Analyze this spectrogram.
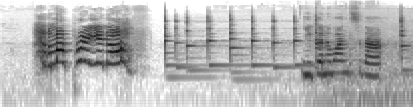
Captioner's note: phone rings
